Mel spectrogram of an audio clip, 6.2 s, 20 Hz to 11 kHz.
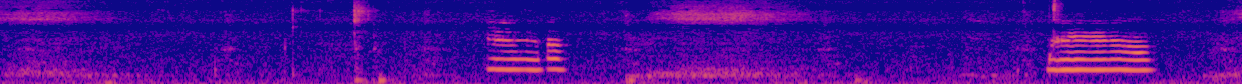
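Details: Pet cat named Bear meowing indoors: two short, level meows with strong harmonic stacks, one near 2.5 seconds and a louder one near 5.3 seconds, separated by quiet room noise with faint clicks.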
